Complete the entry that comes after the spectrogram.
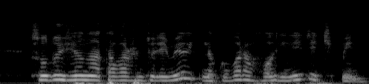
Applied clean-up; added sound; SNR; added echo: none; none; none; none.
